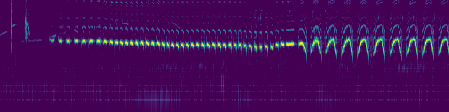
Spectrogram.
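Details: White-rumped shama in a morning song meant to stir up rivals: a long, rapid, even trill of whistled notes lasting about five seconds, then a slower series of loud, arched, repeated whistles.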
